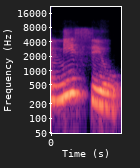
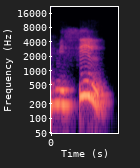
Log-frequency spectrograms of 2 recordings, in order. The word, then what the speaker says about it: misil: Não é míssil, é misil.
